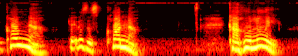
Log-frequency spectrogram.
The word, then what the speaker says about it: Kahului: Kahului. Hu, not ha. So it's not kahalui, it's kahului.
